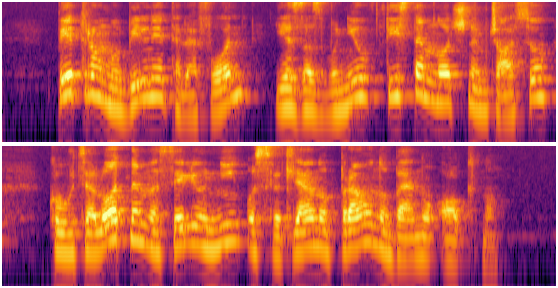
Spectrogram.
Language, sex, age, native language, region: Slovenian, male, 18-29, Slovenian, Drava region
